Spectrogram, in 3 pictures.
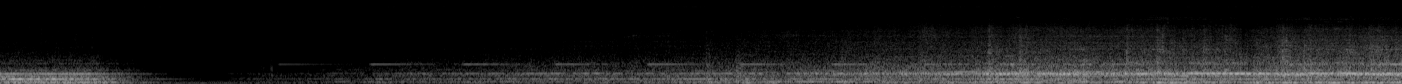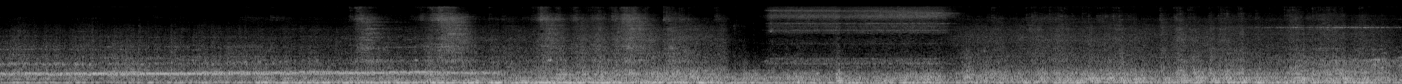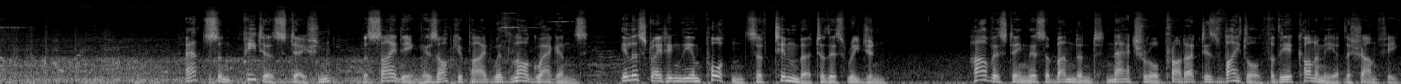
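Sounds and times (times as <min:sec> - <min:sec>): electric railcar rumble: 0:00.0 - 0:01.6, 0:02.8 - 0:42.0
high wheel squeal: 0:26.6 - 0:28.5.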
